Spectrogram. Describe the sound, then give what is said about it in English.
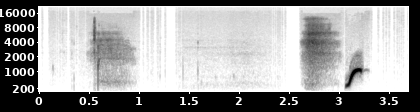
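A short digital dice-roll effect for an investigation check: a sharp click, a pause, then a soft rattling burst ending in a quick rising electronic bloop. It is clean and fairly quiet, with no voices. “Yeah, oh, there's sound effects that dice too.”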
